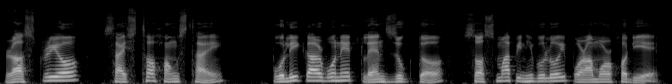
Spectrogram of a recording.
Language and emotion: Assamese, neutral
